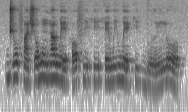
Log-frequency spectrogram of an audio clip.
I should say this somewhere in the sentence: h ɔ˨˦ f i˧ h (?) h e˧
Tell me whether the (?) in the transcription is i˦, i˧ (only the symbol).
i˧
